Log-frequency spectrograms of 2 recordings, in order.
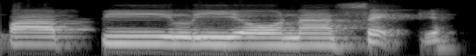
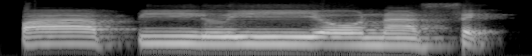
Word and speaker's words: Papilionaceae: terdapat dalam satu famili papilionaceae bacaan begitu ya jangan papilionaceae jangan dibacanya papilion AC pelan-pelan saja ini bahasa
